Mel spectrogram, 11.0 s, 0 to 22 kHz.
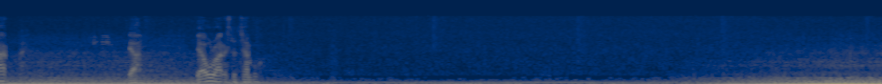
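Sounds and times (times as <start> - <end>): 
speech: 0.0 - 0.2, 1.6 - 3.4
car engine running: 0.0 - 11.0.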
